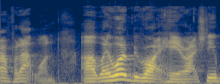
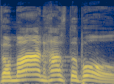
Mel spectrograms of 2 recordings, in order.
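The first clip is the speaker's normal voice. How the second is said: loud, terrible, exaggerated American accent; 6 dB louder than usual. Recalling own commentary on a Super Bowl stream, in an awful American accent. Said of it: "my awful Americanizations of everything".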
